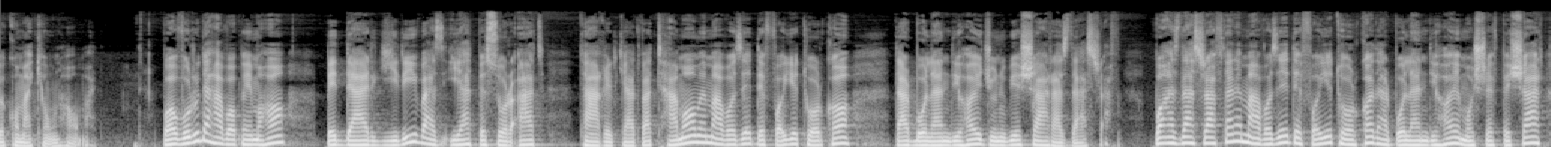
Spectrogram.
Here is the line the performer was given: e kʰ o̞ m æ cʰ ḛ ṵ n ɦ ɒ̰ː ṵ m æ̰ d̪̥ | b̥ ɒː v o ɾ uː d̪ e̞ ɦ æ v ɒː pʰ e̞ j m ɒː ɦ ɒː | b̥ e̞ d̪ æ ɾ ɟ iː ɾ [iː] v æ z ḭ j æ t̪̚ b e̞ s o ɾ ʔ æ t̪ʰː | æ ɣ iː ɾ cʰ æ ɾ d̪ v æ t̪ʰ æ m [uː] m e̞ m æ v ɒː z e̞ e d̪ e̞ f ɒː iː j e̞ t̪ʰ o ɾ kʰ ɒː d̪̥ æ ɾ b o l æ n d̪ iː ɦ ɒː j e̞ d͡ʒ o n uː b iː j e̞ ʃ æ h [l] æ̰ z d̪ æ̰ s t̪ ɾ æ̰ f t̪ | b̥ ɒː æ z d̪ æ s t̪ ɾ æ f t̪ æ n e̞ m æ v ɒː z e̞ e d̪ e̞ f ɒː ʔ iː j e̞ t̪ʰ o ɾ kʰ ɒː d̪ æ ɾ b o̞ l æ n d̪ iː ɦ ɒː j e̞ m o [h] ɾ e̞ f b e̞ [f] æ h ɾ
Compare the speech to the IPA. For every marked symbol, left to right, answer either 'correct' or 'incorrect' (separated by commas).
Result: correct, incorrect, incorrect, incorrect, incorrect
